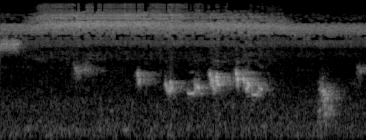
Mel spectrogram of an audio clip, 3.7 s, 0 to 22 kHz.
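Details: Taiwan Blue Magpie rearing nestlings, wild birds at Taipei Zoo, Taipei, 7 May 2022 at 11:43; a quick run of short, harsh, chattering notes that rise and fall, over a steady high-pitched insect buzz.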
